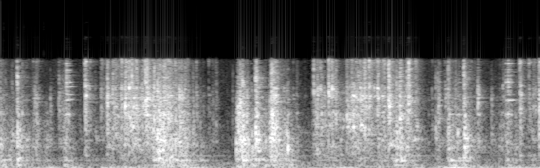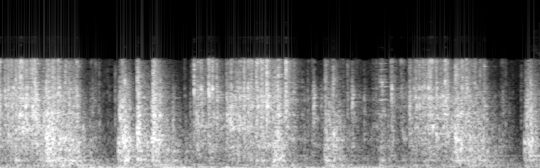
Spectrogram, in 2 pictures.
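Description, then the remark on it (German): An old printing press clatters and rattles steadily, dense mechanical clanking in repeated bursts with brief pauses, loud and continuous with no voices. “Es stammt aus einer Zeit, in der Druckerpressen noch lärmende Maschinen waren, die ächzten und rasselten und penetrant nach frischer Druckfarbe rochen.”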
